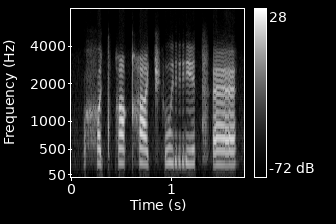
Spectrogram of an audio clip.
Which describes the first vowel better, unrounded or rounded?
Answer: rounded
